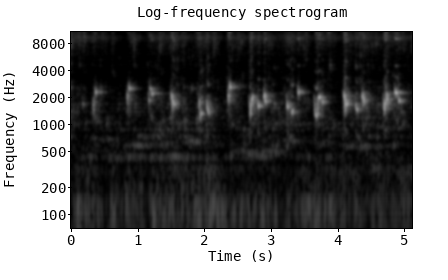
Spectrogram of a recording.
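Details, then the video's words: Lure recording of a yellow-vented bulbul for training caged birds: a steady run of bright, liquid chattering notes, roughly two or three each second, slurred up and down. "Suara Trucukan Ropel Panjang Jernih AMPUH untuk PANCINGAN Trucuk Biar Gacor"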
